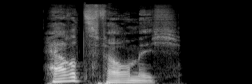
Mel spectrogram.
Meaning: heart-shaped (in the shape of a stylized heart)
- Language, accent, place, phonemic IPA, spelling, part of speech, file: German, Germany, Berlin, /ˈhɛʁt͡sˌfœʁmɪç/, herzförmig, adjective, De-herzförmig.ogg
